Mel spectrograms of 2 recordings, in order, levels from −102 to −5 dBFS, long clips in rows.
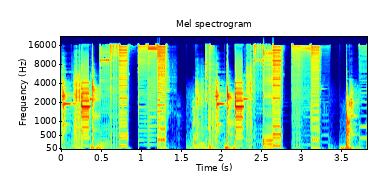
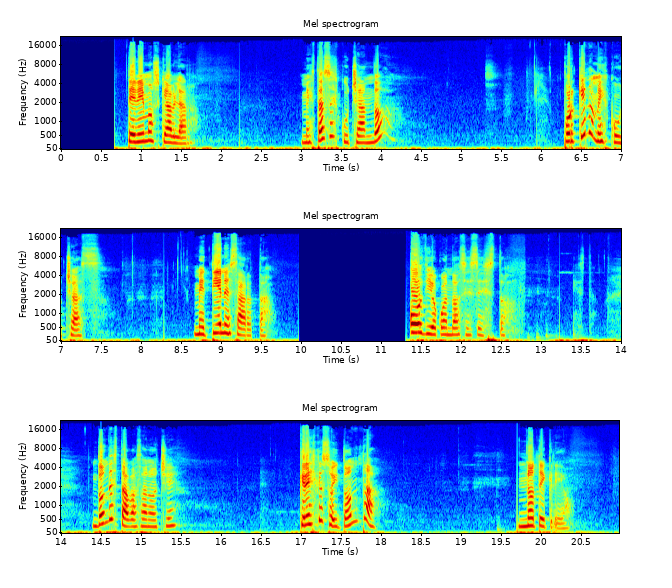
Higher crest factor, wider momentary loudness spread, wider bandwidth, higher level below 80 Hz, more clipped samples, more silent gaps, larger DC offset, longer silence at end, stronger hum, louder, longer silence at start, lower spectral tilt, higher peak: about the same, 18 dB vs 16 dB; second, 13 LU vs 19 LU; about the same, 19 kHz vs 18.5 kHz; second, -40 dBFS vs -30 dBFS; neither; neither; neither; second, 0 s vs 0.5 s; neither; about the same, -15 LUFS vs -13 LUFS; second, 0 s vs 0.65 s; second, 0 dB/octave vs -3 dB/octave; about the same, 0 dBFS vs 0 dBFS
